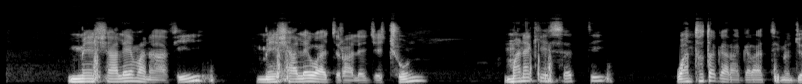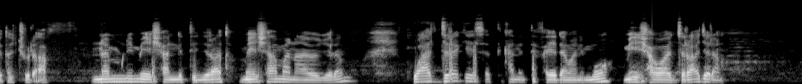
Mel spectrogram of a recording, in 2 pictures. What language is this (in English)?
Oromo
